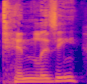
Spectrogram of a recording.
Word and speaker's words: Thin Lizzy: there and they said they kind of made fun of the Irish saying tin like you know he's a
